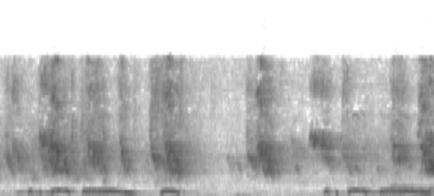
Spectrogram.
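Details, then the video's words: Spotted dove cooing in a bell-like tone, meant to prompt reluctant wild-caught doves: quick hooked notes leading into a long falling coo, a short pause, then the phrase starts again, over a shrill insect-like background. "Tiếng Chim Cu Gáy Giọng Chuông, Kèm Thúc Gù Tốc Độ II Kích Bổi Lâu Nổi"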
